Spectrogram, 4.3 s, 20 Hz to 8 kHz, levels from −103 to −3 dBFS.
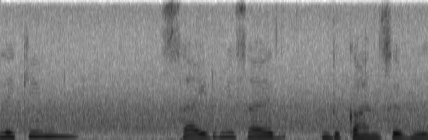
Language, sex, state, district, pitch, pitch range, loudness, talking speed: Sadri, female, Chhattisgarh, Jashpur, 225 Hz, 210-245 Hz, -18 LUFS, 100 wpm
